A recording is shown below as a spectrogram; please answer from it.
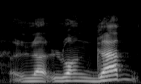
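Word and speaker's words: Lwanga: La longade ça s'écrit L W A N G A L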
